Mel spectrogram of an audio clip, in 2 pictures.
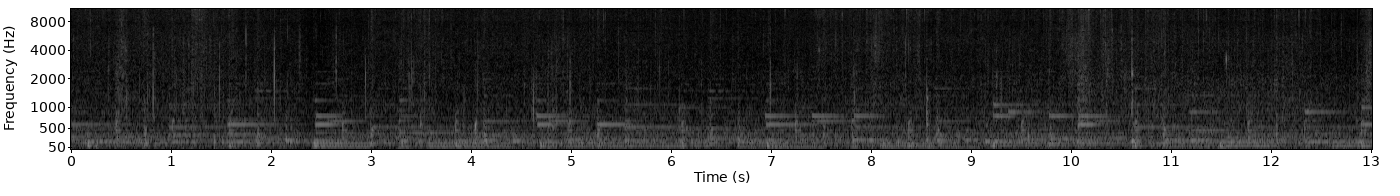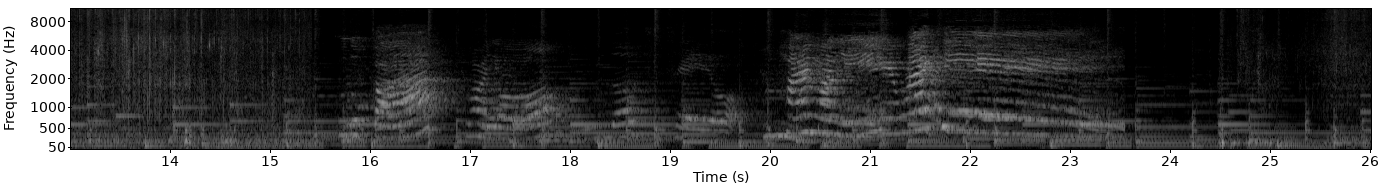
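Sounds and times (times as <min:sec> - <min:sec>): food sizzling in frying oil: 0:00.0 - 0:15.5, 0:24.5 - 0:26.0
background music: 0:00.0 - 0:26.0.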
